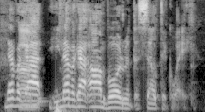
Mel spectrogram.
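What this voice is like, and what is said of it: Imitates another person's voice. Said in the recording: “good Jackie impersonation ... That is actually very good ... I really thought I was listening to Hoop Collective for a second.”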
